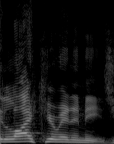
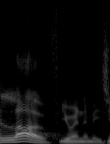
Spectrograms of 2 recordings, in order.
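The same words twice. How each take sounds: First: Like your enemies with Like pushed up high and loud; stress on like. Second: Love your enemies with Love weighted and firm; stress on love. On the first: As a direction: lean hard on the word Like. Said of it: "You don't have to like your enemies". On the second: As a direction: put the weight on the word Love. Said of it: "You know what that word love is?". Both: Shown as a demonstration.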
